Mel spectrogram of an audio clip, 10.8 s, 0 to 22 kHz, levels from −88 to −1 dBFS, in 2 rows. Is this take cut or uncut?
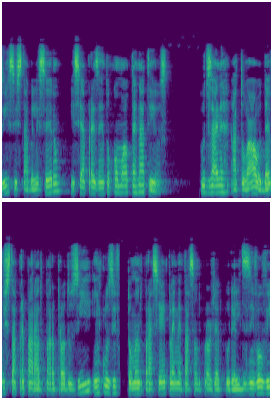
cut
